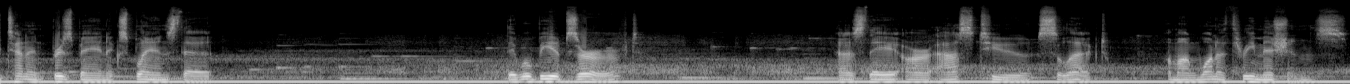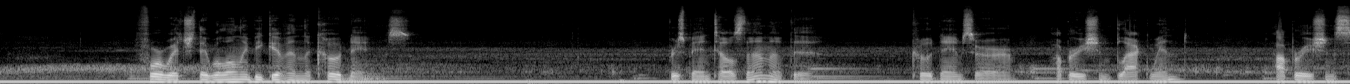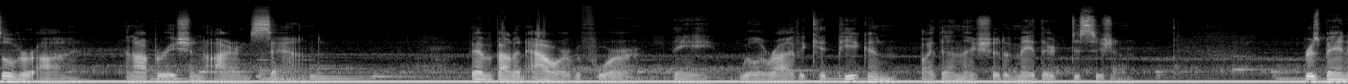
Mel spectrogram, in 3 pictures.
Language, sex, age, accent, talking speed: English, male, 40-59, American, 100 wpm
